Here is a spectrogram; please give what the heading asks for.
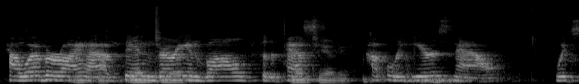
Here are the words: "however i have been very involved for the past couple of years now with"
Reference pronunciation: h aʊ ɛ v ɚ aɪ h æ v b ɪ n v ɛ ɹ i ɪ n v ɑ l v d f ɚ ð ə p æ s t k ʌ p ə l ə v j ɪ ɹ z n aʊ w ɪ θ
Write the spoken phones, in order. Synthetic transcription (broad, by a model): h aʊ ɛ v ɚ aɪ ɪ v b ɪ n v ɛ ɹ i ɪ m v ɑ l v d f ɚ ð ə p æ s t k ʌ p l ə v j ɪ ɹ z n aʊ w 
